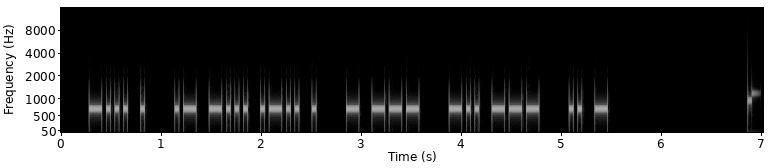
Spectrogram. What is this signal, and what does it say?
Morse code, heard as a keyed tone, about 28 wpm, 700 Hz. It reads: BE ABLE TO DO IT
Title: Sets of 5 Words Encore2 28wpm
